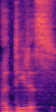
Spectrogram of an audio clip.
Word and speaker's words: Adidas: Did you know that Americans pronounce the uh apparel and shoe brand Adidas wrong? Okay. That's right. The old man's screaming right now. Uh supposed to be Adi Das.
